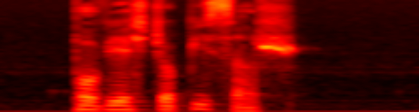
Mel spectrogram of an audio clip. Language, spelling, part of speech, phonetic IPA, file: Polish, powieściopisarz, noun, [ˌpɔvʲjɛ̇ɕt͡ɕɔˈpʲisaʃ], Pl-powieściopisarz.ogg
